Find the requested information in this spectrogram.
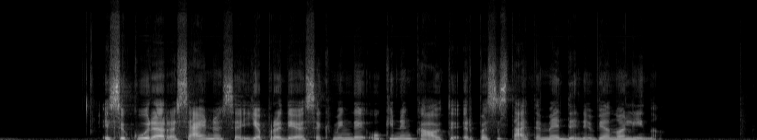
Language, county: Lithuanian, Vilnius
